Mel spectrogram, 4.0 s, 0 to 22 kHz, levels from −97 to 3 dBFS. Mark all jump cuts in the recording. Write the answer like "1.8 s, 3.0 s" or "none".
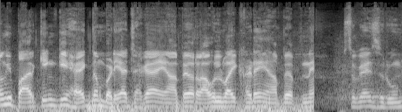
3.1 s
